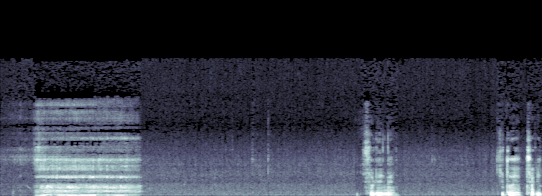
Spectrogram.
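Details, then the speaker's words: Snoring with a more narrowed upper airway and a lower-hanging uvula, heard during sleep. "이 소리에는 기도 과 좀 더 좁아진 소립니다 목젖을 좀더 쳐진 소리겠죠"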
